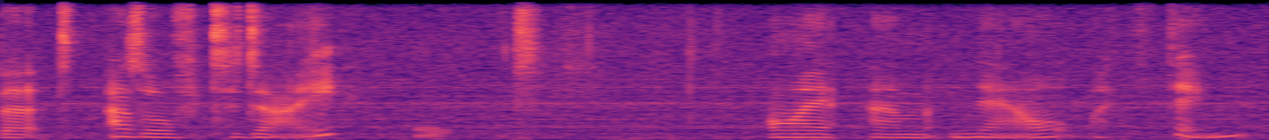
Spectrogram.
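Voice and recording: A woman at a very slow pace, medium pitch, slightly mellow tone, ordinary pitch variation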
